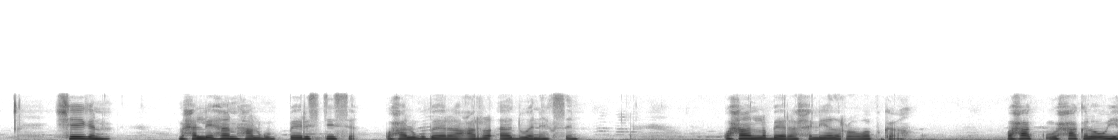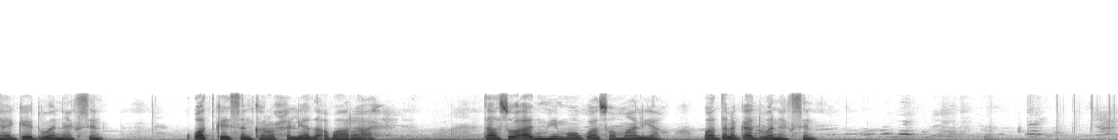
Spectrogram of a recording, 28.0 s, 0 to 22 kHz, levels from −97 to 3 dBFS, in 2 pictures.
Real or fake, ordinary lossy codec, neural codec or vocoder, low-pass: real; none; none; 7.2 kHz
